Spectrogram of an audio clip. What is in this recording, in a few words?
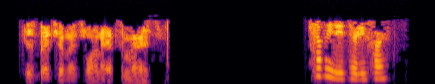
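Fire Dispatch, Scanner audio recording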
